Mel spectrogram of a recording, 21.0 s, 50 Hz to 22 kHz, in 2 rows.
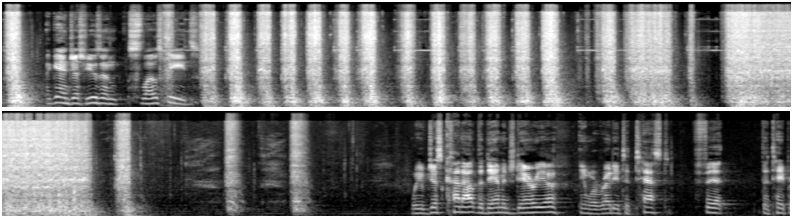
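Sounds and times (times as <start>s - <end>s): drill cutting drywall: 0.0s - 0.5s, 2.1s - 12.5s.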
